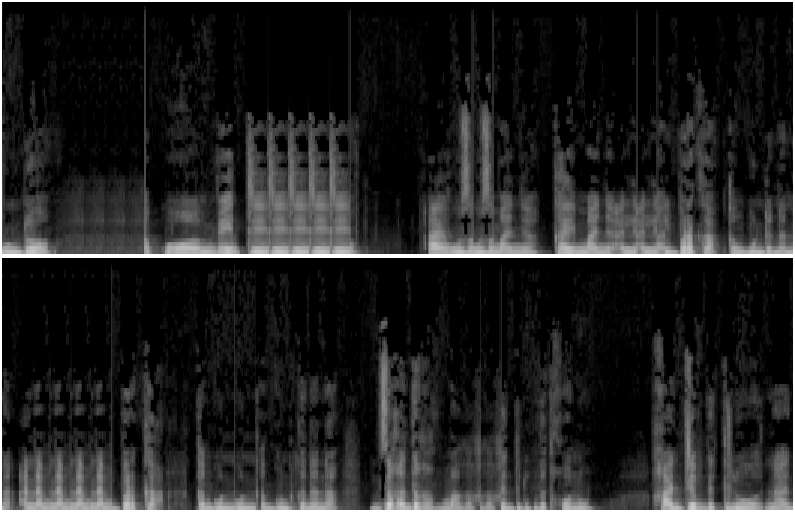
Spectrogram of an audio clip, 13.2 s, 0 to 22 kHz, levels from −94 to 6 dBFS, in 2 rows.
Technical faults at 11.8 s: generation loss

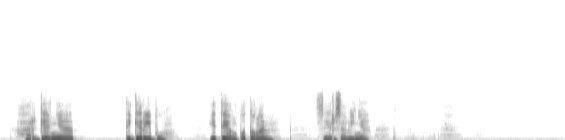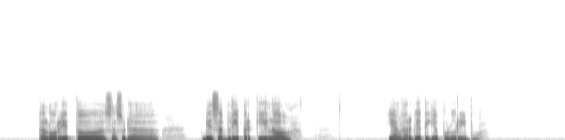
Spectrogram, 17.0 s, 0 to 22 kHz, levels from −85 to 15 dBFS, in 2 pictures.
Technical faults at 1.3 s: none

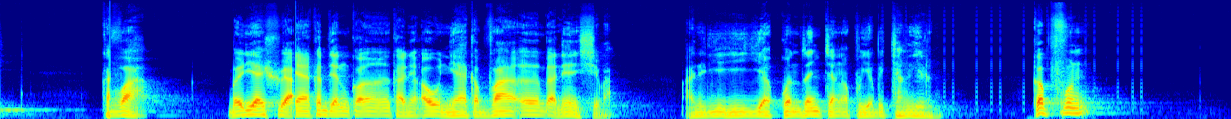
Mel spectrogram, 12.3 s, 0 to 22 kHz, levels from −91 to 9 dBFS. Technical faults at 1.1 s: damaged data in a compressed stream

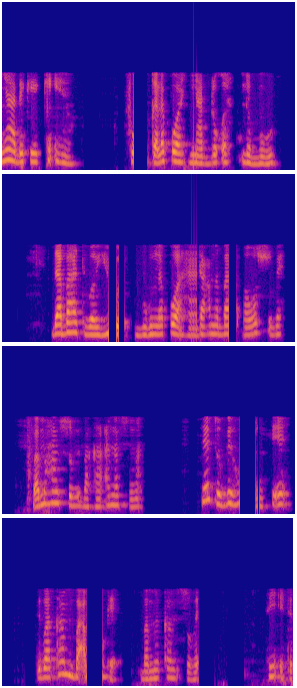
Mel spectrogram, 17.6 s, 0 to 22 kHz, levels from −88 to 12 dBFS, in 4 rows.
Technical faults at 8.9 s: none

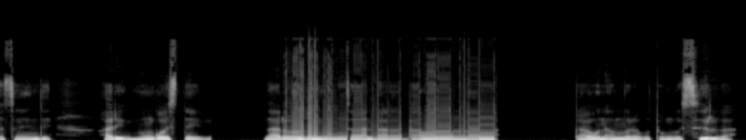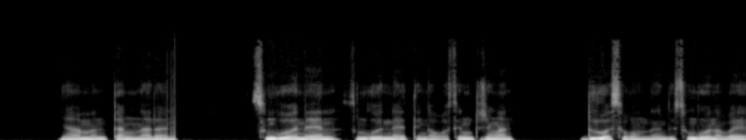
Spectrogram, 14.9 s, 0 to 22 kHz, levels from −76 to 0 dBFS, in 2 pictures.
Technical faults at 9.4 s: robotic sound from repeated short buffers

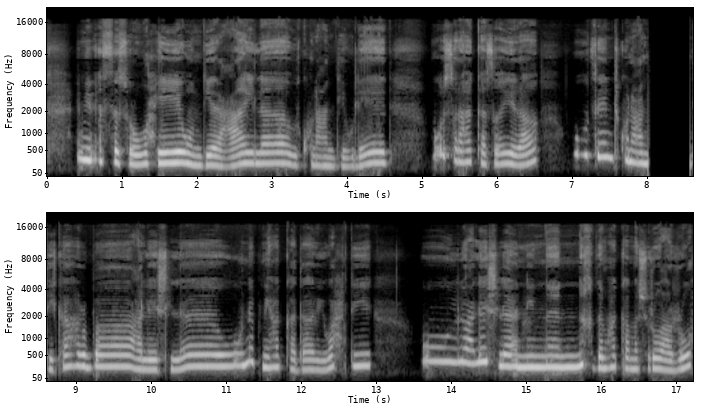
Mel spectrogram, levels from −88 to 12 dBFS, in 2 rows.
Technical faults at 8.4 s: rebuffering stall

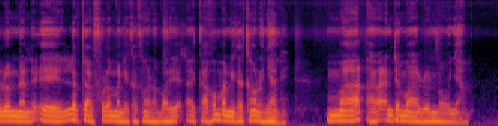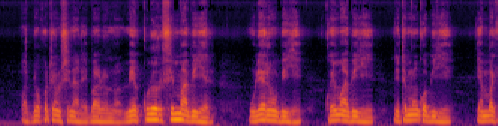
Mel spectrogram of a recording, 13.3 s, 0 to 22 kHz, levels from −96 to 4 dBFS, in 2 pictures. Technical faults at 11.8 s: none

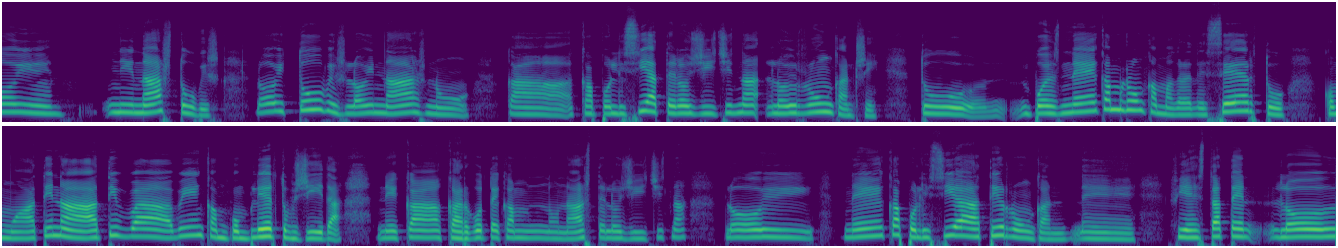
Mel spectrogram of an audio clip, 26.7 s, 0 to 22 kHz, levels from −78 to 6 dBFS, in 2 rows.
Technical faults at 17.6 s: none

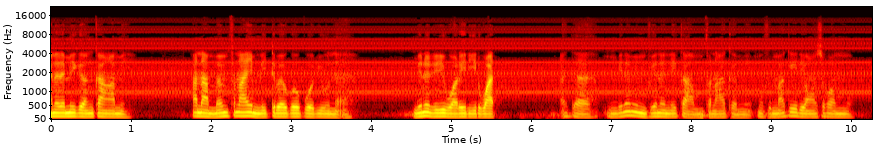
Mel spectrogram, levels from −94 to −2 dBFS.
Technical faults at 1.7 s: timecode bleed

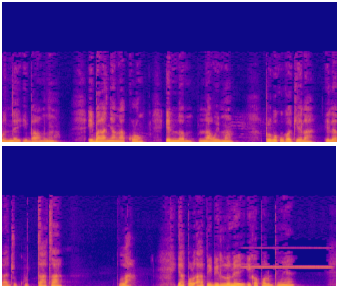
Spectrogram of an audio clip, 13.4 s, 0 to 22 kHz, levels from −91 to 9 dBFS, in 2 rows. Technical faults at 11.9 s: Vorbis compression; feedback whistle

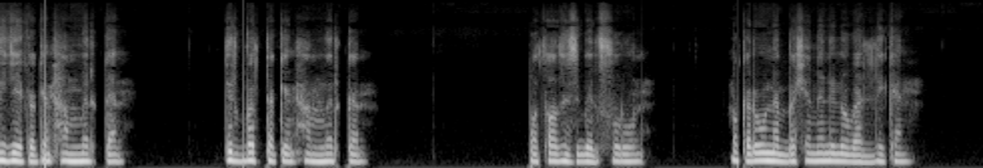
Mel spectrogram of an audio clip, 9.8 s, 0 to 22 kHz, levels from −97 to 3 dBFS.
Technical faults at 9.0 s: none

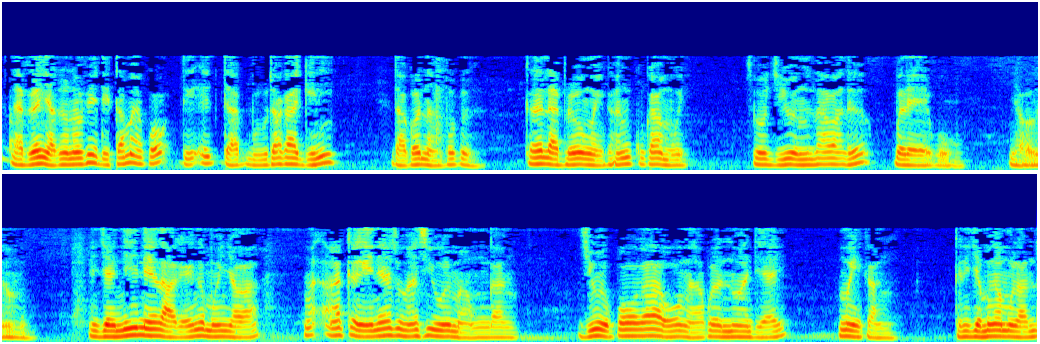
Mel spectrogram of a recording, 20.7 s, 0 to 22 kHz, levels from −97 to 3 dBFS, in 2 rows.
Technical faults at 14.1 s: MP3 compression

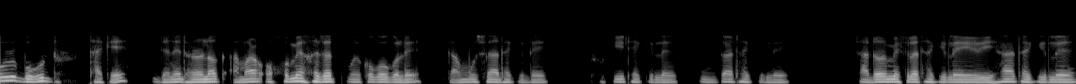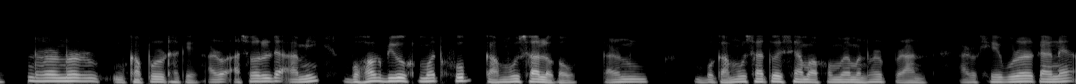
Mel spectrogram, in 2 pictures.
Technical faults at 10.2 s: none

